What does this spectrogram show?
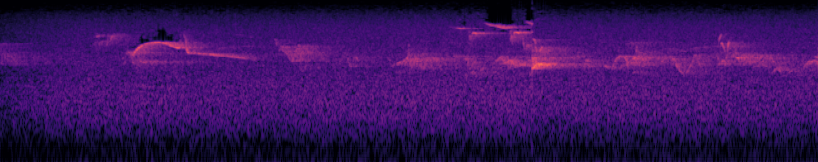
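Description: Songbirds singing, with short whistled phrases that glide in pitch, among them a long falling whistle about a second and a half in, over a steady faint hiss.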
